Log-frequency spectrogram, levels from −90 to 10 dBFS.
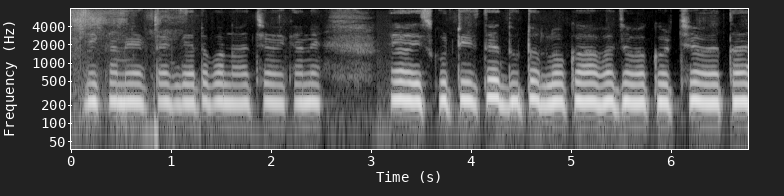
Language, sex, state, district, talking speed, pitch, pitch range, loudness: Bengali, female, West Bengal, Dakshin Dinajpur, 135 wpm, 225 Hz, 220-230 Hz, -13 LUFS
